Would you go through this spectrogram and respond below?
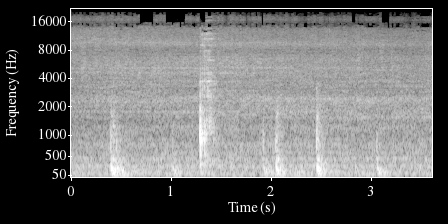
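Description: Cubed beef sweats in hot oil for Persian ghormeh sabzi, giving a faint, low sizzle broken by a few soft clicks and stirring scrapes at irregular intervals.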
